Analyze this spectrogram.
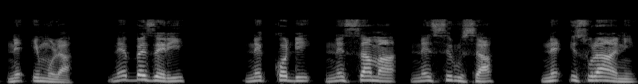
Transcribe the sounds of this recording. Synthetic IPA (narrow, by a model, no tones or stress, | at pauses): neʔimula̰ | ne̞beze̞ɾi | ne̞kːo̞dine̞samane̞siɾusa | neisulaːni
